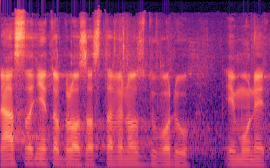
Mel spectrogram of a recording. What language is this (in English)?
Czech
